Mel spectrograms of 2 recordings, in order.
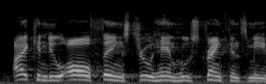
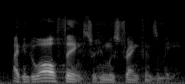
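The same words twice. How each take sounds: First: I can do ALL things, raised and ringing with conviction; earnest proclamation. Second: Quick, low throwaway version of the verse; mock self-centered boast. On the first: Acted. Pastor claims the verse rightly for the church, raised and sure. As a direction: declare it as a true promise, leaning on "all". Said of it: "but we have this promise". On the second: Pastor mimics a believer misusing the verse, quick and offhand. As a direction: rattle it off like a slogan for your own kingdom. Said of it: "When we decide, "I decide the mountain".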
